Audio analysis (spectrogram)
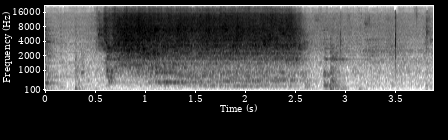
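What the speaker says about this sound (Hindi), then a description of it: "अब पानी वगैरह डालकर इसमें मैं थोड़ा सा और पानी ऐड करूँगी" Water is poured into a pot of Lahori hareesa, a steady gushing splash lasting about two seconds, loud and close, followed by a few faint clinks.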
